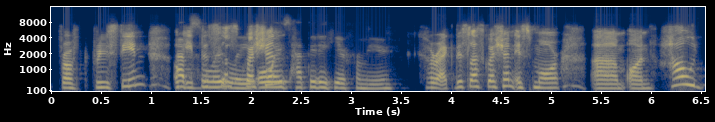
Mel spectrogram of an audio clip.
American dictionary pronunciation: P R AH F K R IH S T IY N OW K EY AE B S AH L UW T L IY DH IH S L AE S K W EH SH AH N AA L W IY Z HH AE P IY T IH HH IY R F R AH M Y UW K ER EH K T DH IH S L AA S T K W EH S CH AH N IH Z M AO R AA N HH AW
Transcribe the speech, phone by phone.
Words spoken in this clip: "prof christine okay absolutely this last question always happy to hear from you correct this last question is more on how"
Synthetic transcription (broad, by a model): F R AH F K R IH S T IY N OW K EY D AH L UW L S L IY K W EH S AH AA W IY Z HH AE P IY T IH HH IY R F R AH M Y UW K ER EH K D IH S L AA S T K W EH S CH AH N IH S M AO R AA N HH AW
